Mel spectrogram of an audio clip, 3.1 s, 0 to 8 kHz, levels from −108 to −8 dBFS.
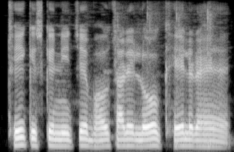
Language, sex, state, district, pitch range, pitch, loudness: Hindi, male, Bihar, Jamui, 120-135 Hz, 125 Hz, -17 LUFS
